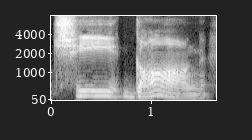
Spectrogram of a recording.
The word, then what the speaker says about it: qigong: or cultivation on a high level and so chi gong means we're cultivating our energy at a very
